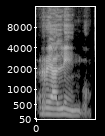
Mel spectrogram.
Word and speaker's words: realengo: Andaba soledad con un perro ralengo. Con un perro ralengo. Perro ralengo que es un un perro que no tiene pata. Así no se dice. Vamos a investigar. Realengo.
